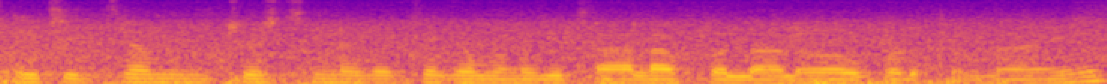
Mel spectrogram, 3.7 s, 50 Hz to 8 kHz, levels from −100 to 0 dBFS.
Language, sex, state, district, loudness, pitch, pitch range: Telugu, male, Telangana, Karimnagar, -17 LUFS, 120 Hz, 115-130 Hz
